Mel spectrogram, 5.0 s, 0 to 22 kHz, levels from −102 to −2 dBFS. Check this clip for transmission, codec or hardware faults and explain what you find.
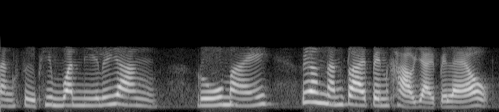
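I found no transmission, codec or hardware faults in this clip.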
